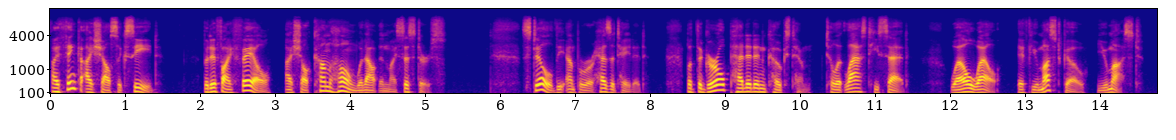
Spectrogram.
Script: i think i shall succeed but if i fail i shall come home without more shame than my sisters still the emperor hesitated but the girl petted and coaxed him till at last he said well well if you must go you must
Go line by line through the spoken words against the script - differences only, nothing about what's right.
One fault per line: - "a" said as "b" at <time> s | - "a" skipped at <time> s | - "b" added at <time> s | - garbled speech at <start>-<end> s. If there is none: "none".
- "more shame" skipped at 4.4 s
